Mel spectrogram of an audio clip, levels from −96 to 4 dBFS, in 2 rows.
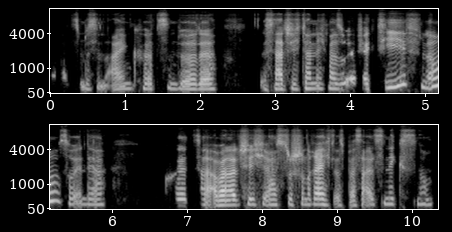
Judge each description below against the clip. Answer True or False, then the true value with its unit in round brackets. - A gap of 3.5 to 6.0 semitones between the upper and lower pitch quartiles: False (2.7 semitones)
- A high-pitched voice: True (205 Hz)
